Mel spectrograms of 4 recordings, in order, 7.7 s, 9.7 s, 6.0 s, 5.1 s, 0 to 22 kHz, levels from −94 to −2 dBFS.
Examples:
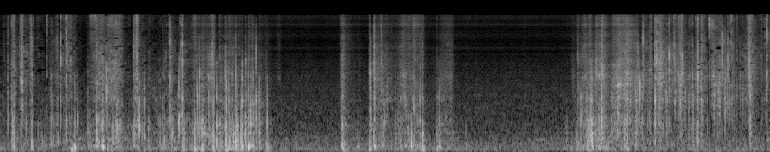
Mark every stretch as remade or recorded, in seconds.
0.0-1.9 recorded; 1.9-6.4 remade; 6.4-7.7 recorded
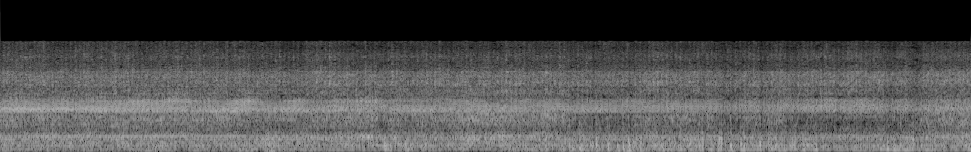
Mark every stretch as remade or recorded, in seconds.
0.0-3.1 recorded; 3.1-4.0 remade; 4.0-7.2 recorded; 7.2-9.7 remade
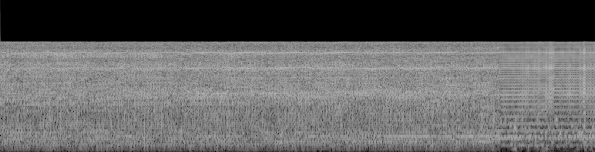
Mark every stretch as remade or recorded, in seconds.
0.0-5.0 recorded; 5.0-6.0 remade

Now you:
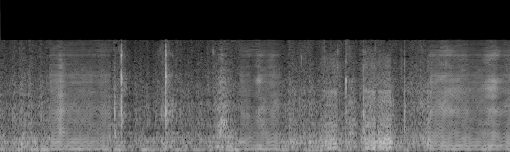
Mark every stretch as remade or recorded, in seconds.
0.0-0.5 recorded; 0.5-1.1 remade; 1.1-2.4 recorded; 2.4-2.8 remade; 2.8-4.3 recorded; 4.3-5.1 remade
